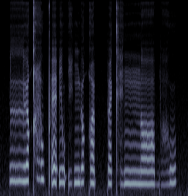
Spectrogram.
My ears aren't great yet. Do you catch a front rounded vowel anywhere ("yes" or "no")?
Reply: yes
